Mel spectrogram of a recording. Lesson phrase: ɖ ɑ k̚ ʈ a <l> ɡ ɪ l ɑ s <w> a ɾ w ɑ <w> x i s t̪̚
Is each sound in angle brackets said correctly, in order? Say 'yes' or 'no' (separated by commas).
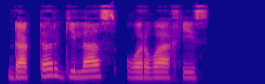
no, yes, no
